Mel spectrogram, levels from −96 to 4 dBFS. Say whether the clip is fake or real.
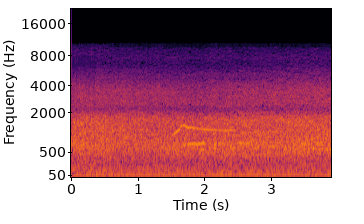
real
